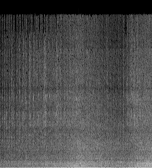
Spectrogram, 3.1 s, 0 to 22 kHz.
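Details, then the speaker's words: VW Type 4 flat-four at the shop, warmed through heat cycles, after 009 distributor, Bosch ignition and idle jets 55 to 50 (was hard-starting before): deep full exhaust note rising and falling smoothly with throttle, no knocks or misses; normal revving. "runs much better now turn a fan on anyway it's been letting it run through some heat cycles"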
